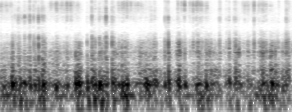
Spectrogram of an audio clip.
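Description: Long nail tips scratch and poke the top surface of a dark foam microphone windscreen. The result is a steady, dense, muffled patter of soft scraping taps, heavy in the low end with little brightness. Each tap dies away quickly.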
